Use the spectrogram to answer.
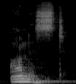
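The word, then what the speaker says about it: honest: हमने देखा है कि एच यहां पर साइलेंट है यानी इसकी आवाज नहीं आ रही है तो आवाज कहां से आ रही है ओ से ऑनेस्ट ओ पहला साउंड है और ये एक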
